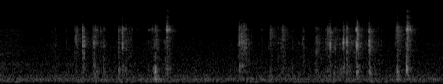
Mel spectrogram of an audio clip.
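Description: Faint computer keyboard typing: short clusters of keystrokes with pauses between them, as a command is typed in.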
